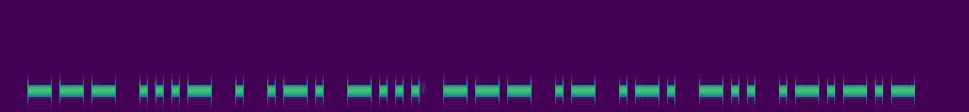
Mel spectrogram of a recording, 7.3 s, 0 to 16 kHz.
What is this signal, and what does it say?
Morse code, heard as a keyed tone, about 20 wpm, 600 Hz. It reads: OVERBOARD.
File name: the old man and the sea / the old man and the sea part 1 20wpm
